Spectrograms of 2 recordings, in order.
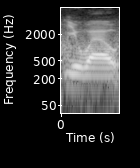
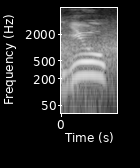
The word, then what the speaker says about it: Ewell: completely wrong so yes it's not UL it's you uh so yeah we're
